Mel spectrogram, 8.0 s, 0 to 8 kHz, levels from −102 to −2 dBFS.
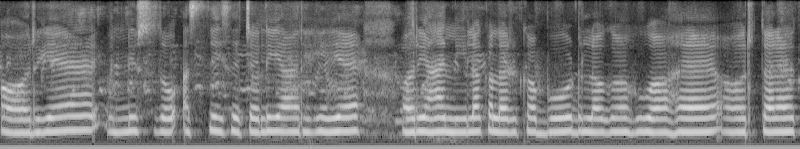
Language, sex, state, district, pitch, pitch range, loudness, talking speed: Hindi, male, Andhra Pradesh, Anantapur, 240 Hz, 235-245 Hz, -23 LUFS, 150 wpm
